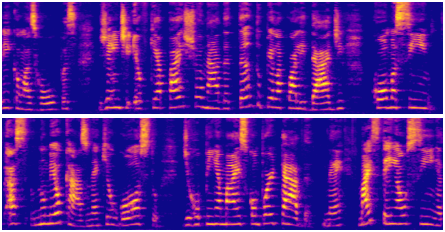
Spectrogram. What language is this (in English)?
Portuguese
